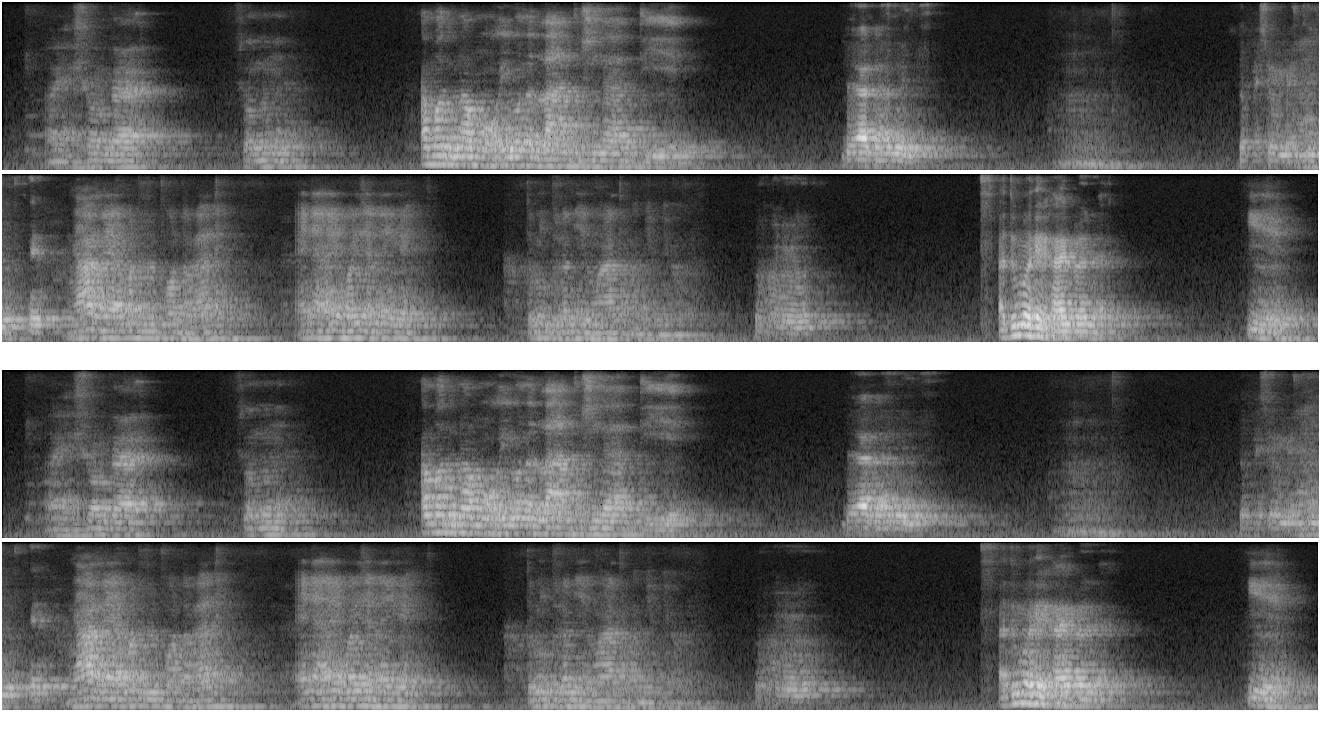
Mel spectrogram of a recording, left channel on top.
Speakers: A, on the left (about 20°); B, on the left (about 50°).
A: ꯍꯧꯏꯌꯦ ꯁꯣꯝꯗ ꯁꯣꯝꯗꯃꯨꯛ ꯑꯃꯗꯨꯅ ꯑꯃꯨꯛ ꯑꯩꯉꯣꯟꯗ ꯂꯥꯟ ꯇꯧꯁꯤꯜꯂꯛꯑꯗꯤ
B: ꯕꯦꯔꯥ ꯀꯥꯗꯣꯏꯅꯤ
A: ꯎꯝ
B: ꯆꯨꯝꯃꯦ
A: <unintelligible>
B: ꯆꯨꯝꯃꯦ ꯑꯗꯨꯁꯨ ꯍꯦꯛ
A: ꯉꯥꯏꯍꯥꯛ ꯂꯩꯔ ꯑꯃꯗꯨꯁꯨ ꯐꯣꯟ ꯇꯧꯔꯛꯑꯅꯤ ꯑꯩꯅ ꯑꯩ ꯋꯥꯔꯤ ꯁꯥꯟꯅꯒꯤꯒꯦ ꯇꯨꯃꯤꯟ ꯐꯤꯂꯝ ꯌꯦꯡꯉꯨ ꯍꯥꯏꯔꯒ ꯊꯝꯍꯟꯈꯤꯕꯅꯦꯕ
B: ꯎꯝ ꯑꯗꯨꯃꯛ ꯍꯦꯛ ꯍꯥꯏꯕ꯭ꯔꯅꯦ
A: ꯑꯦ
